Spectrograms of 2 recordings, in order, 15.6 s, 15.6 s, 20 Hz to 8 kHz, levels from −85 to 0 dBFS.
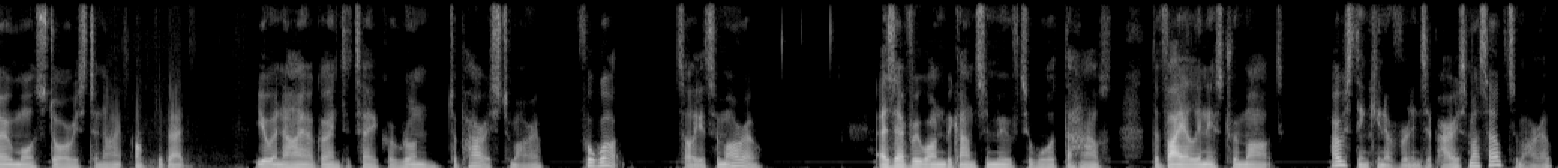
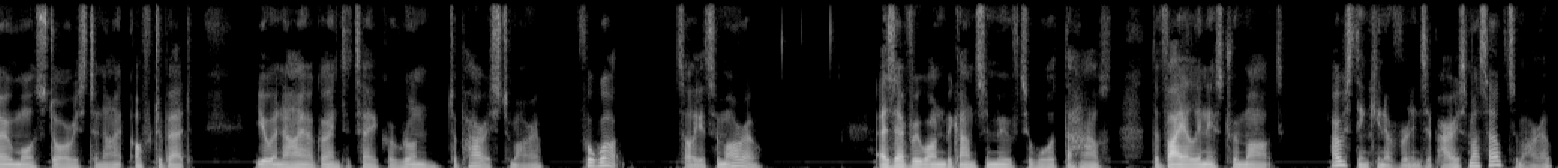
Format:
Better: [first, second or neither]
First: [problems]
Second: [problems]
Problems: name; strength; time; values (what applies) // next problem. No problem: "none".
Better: second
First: noise reduction (neural separator model SepFormer DNS4)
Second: none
